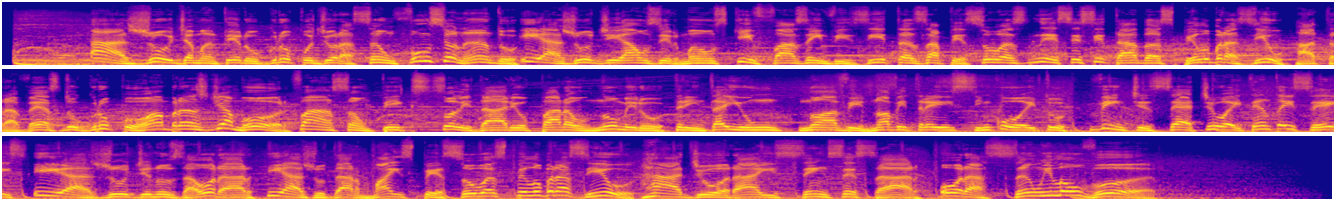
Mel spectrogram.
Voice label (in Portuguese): spot simples, spot comercial; GRUPO OBRAS DE AMOR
